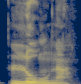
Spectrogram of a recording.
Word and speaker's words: luna: Then we have the letter U, and this vowel in Italian is U. Luna, for example, it means moon. And in fact, it's the same pronunciation as in moon in English.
